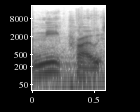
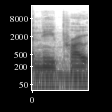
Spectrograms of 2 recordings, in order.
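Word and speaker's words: Dnipro: But how does the Nipro stack up? And yes, I did Google, I believe that's the correct pronunciation. It's definitely a silent D, I know that much.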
